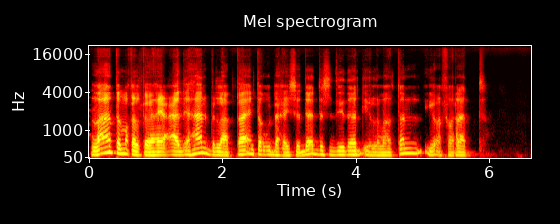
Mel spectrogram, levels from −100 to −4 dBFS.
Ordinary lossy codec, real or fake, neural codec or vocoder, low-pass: none; fake; codec, 44.1 kHz, 2.6 kbps, SNAC; none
